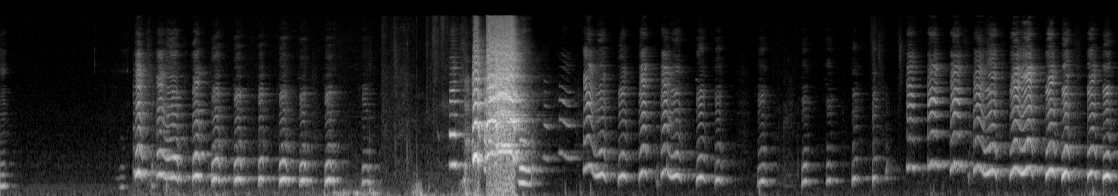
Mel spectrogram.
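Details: Young chimpanzee calling: strings of plaintive, wavering whimpers in a steady series. One loud harsh outburst comes midway, and the whining carries on afterward, with short gaps between phrases.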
